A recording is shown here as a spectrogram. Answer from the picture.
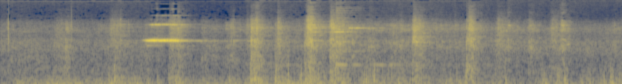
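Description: Freight train of flat wagons loaded with long rails rolling slowly through yard points. The wheels knock irregularly over rail joints and switches, and a brief high wheel squeal about two seconds in is the loudest moment, with fainter squeals later.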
